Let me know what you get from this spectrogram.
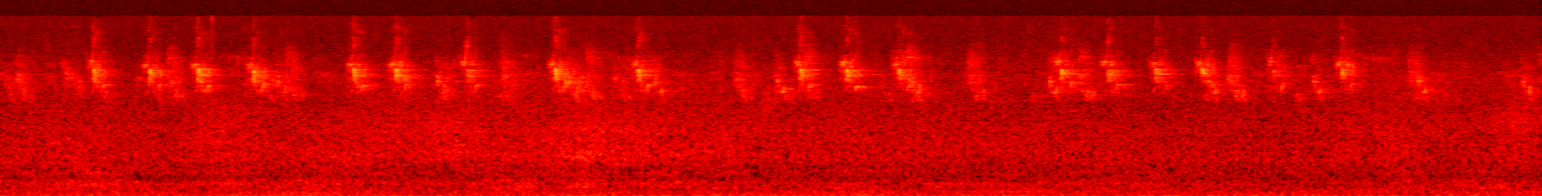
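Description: Faint, high, short bird chirps repeating a few times a second, with a brief lull around the middle, over a low steady hum of rural background noise.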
